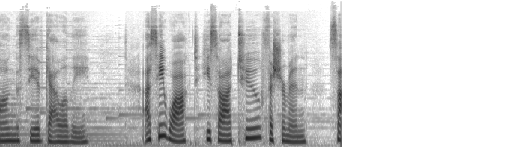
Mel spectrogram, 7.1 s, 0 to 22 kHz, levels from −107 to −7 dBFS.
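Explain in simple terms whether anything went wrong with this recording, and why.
An audio dropout to silence begins at 4.55 s and lasts right to the end of the clip. Until then the sound runs normally; then it stops abruptly, mid-flow, and what follows is dead, total silence, without even the faint background hiss of a room. The likely cause is that the input was lost, perhaps through a loose connection, a failed link or an accidental mute, while the recorder kept writing empty samples. Whatever happened after 4.55 s was never captured.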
